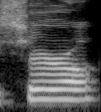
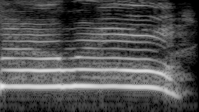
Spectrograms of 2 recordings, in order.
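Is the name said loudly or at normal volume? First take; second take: normal; loudly. First: The name is said at normal volume. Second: The name is called out loudly.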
